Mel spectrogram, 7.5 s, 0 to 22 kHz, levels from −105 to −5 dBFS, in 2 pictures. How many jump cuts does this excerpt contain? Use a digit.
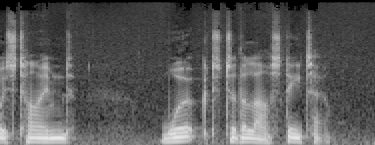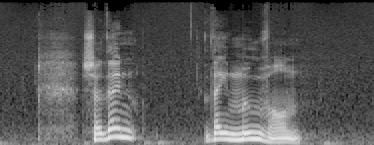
0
